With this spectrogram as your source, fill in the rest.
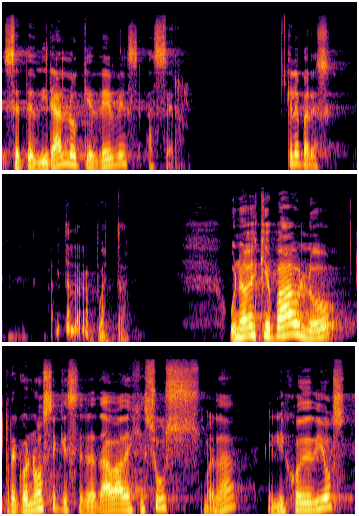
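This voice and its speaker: Pastor guy, gravelly voice, kinda high, long echo from the church hall. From Chile. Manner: conversational, asks the congregation questions. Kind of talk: sermon.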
